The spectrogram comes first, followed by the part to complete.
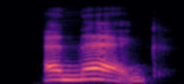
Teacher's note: Keep in mind that when you have an in front, it has to sound almost like one word.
